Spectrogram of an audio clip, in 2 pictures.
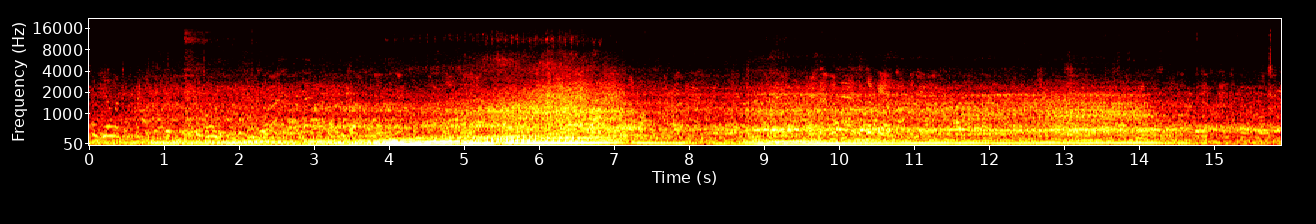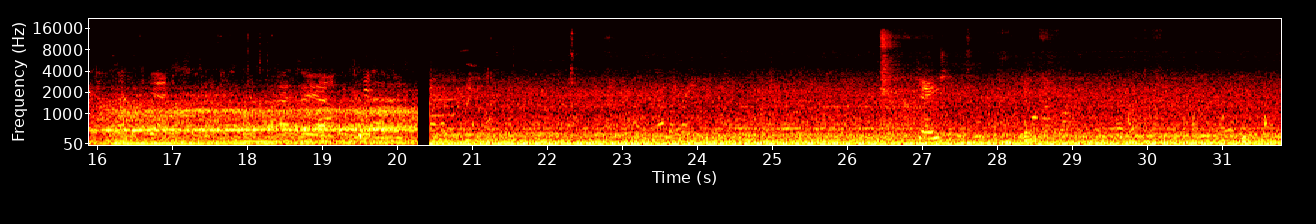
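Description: Double-decker bus diesel engine pulling away, building up and running hard for several seconds, then fading as it moves off down the road. After a cut about two-thirds of the way through, a steadier, quieter outdoor background follows.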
